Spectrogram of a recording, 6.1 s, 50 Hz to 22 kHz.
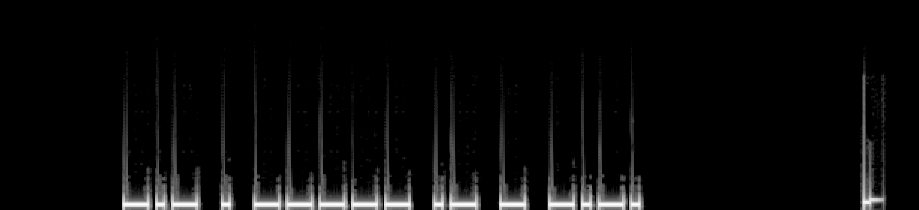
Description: Morse code, heard as a keyed tone, about 22 wpm, 700 Hz. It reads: KE0ATC
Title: USA Call Signs Repeated 3x 22wpm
